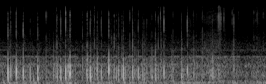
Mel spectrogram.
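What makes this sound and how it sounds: Long nails rapidly tap and scratch the ridged tail and body of a grey, hollow vinyl Godzilla toy figure held over a wooden table. The result is a quick run of short, dry, hollow clicks centred around 530 Hz that die away almost instantly, with a faint bright scratchy hiss between them.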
